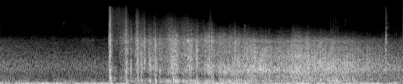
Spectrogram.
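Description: A shotgun shot at a flying pheasant about a second in, its report trailing off for about two seconds. A fainter crack follows near the end.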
